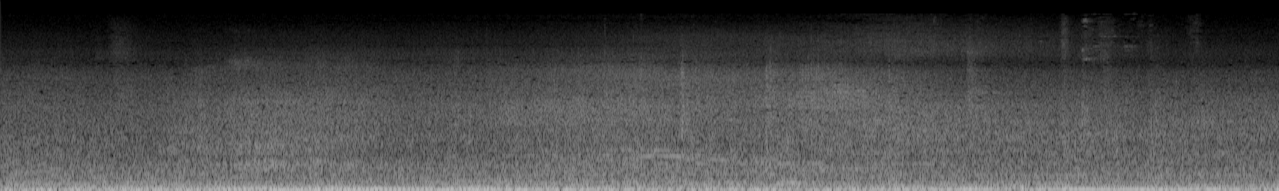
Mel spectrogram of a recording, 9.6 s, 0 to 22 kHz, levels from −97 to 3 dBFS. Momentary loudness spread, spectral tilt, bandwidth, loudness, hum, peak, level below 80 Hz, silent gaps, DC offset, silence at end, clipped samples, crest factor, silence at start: 3 LU; -6 dB/octave; 11.5 kHz; -35 LUFS; none; -18 dBFS; -32 dBFS; none; under 0.1%; 0 s; under 0.1%; 12 dB; 0 s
